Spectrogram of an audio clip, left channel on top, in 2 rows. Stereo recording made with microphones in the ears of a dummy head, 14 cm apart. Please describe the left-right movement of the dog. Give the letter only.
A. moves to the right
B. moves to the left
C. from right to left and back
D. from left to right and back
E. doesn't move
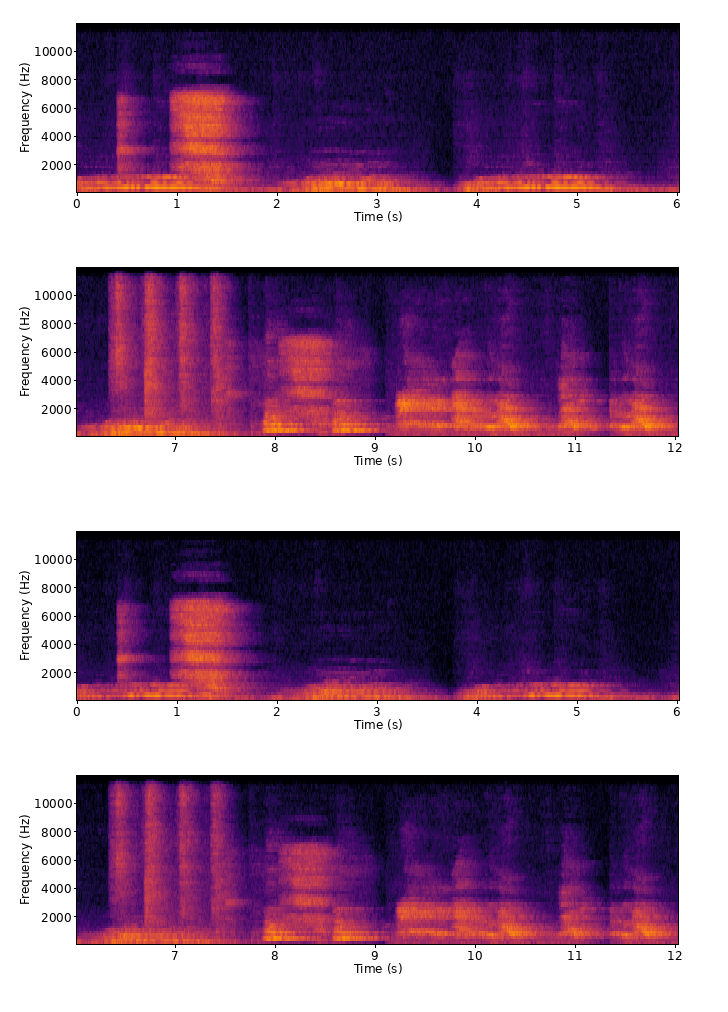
E.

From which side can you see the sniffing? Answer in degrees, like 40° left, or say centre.
10° left.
